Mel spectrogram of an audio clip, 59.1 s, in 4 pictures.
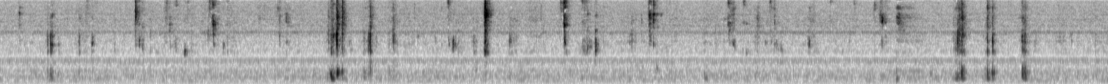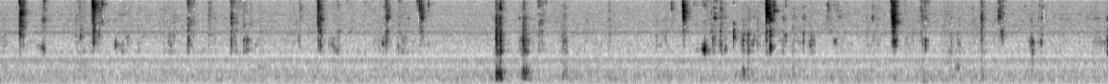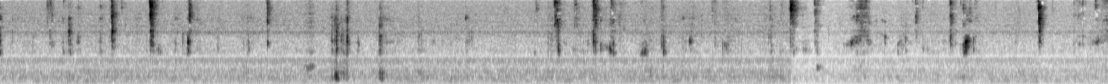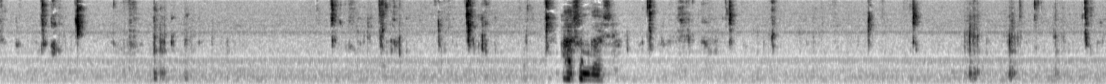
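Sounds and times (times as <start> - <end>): wet chewing of fruit: 0.6 - 20.6, 21.3 - 35.9, 36.6 - 47.5, 48.5 - 51.8, 52.6 - 59.0.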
